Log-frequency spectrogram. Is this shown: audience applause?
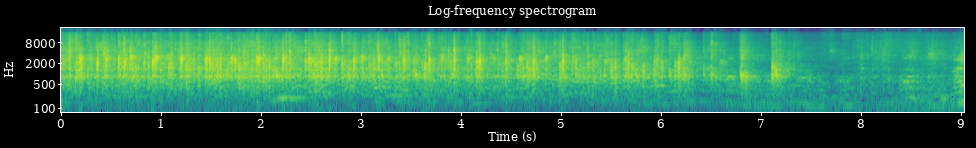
yes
